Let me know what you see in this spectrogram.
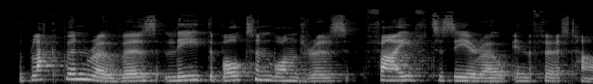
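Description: Right through the speech you get MP2 compression, likely at a low rate near 56 kbps. Starved sub-bands drop out, so there's nothing above 13.9 kHz, and what's left sounds dull, gurgly and grainy.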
